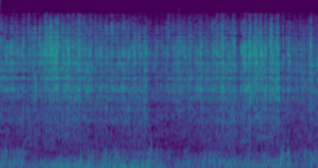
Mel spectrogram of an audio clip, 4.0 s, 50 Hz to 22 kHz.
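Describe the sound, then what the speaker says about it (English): Continental 220 horsepower radial aircraft engine at an airshow, running with a loud, steady, rough low rumble throughout, close by and without pause. "That's a Continental engine that Keith Foreman is firing up."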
